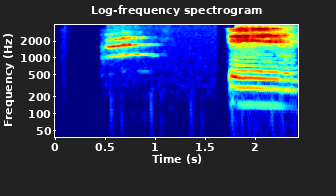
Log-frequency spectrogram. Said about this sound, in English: And ladies and gentlemen, if you're hearing that in the background, these are these cats, and they are about to get put up.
